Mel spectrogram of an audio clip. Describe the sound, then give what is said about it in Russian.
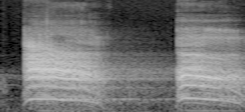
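A black raven perched on a branch gives two long, harsh, hoarse caws. Each call lasts over a second and is loud and clear, with a short pause between them and no other sounds. “кроме черного ворона, который сидит на ветке, все видит и все слышит”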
